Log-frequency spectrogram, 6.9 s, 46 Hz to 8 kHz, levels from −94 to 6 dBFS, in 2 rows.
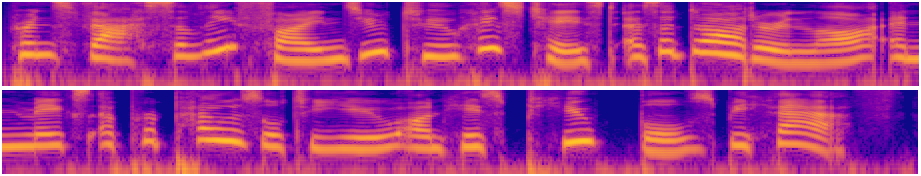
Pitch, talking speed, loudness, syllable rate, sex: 270 Hz, 190 wpm, -19 LUFS, 4.8 syllables/s, female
